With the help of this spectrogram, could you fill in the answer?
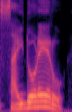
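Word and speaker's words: サイドレール: Namanya saidoreru.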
